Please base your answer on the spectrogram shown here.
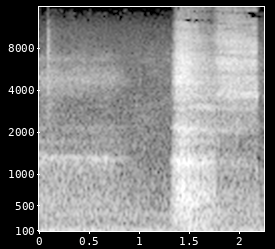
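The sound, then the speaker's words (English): Deep breath: a single airy, breathy inhalation, faint and without talking, swelling and then trailing off over under a second against low background noise. “I got to take a deep breath.”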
